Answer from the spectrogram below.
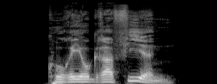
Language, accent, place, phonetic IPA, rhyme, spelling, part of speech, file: German, Germany, Berlin, [koʁeoɡʁaˈfiːən], -iːən, Choreografien, noun, De-Choreografien.ogg
- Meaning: plural of Choreografie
